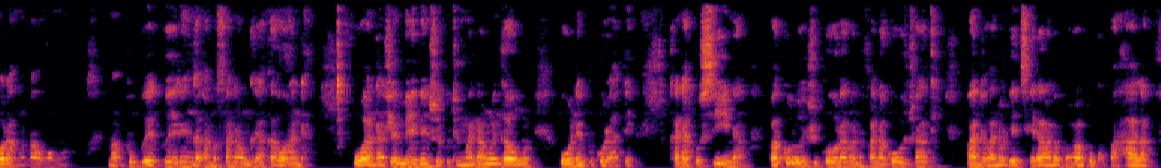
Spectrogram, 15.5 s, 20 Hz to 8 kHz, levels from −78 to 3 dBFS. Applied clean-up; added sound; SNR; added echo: none; none; none; reverberation time 0.2 s.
